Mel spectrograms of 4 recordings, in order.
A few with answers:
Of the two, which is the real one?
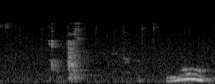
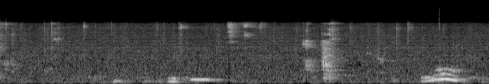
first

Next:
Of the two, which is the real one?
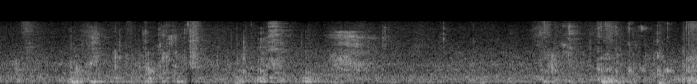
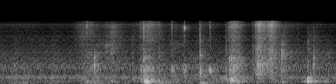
first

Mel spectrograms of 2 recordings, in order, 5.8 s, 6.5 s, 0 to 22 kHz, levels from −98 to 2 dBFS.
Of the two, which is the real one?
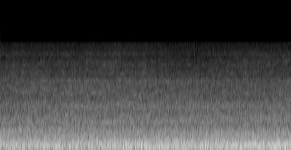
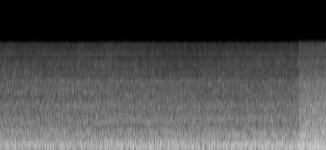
first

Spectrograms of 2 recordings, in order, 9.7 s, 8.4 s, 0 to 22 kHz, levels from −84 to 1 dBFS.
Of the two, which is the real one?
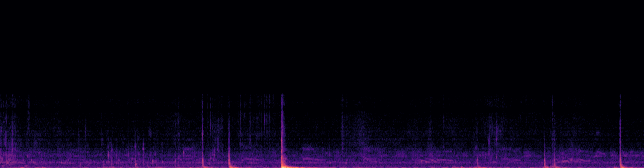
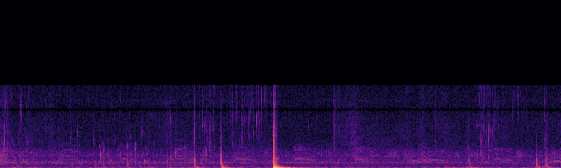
second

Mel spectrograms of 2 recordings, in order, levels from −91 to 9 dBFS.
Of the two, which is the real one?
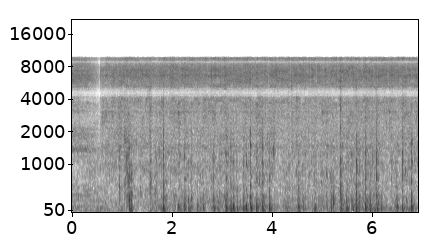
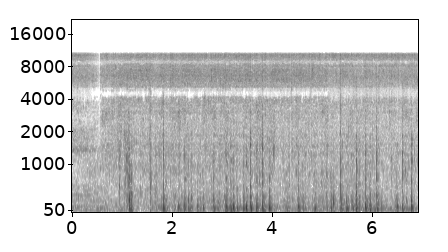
second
